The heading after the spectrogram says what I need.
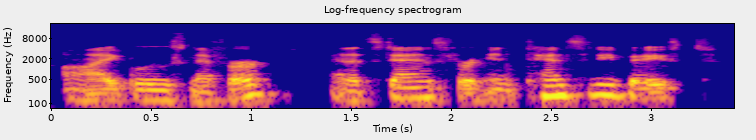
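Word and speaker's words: iGluSnFR: decade ago so it's quite new it's actually pronounced eye glue sniffer and it stands for intensity-based glutamate sensing fluorescent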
